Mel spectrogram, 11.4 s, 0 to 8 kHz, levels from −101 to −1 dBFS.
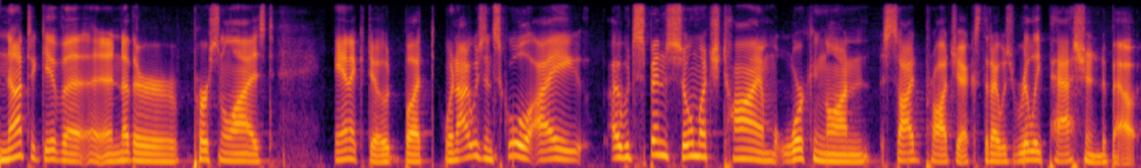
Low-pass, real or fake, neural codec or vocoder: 7.2 kHz; real; none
